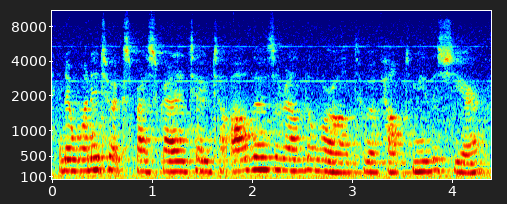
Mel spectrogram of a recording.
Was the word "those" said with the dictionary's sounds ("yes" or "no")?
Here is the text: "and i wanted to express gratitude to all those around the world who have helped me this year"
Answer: yes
